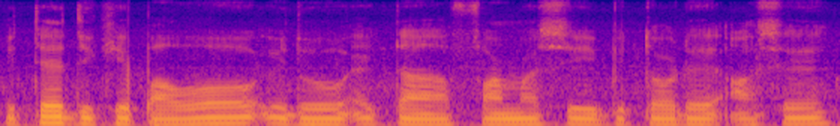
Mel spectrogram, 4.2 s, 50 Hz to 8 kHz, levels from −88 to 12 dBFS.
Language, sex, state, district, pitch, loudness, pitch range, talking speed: Nagamese, male, Nagaland, Dimapur, 90 Hz, -18 LUFS, 85-95 Hz, 130 wpm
